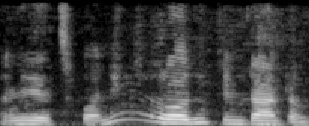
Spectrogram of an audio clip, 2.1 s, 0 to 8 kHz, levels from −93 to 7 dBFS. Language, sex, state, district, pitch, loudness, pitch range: Telugu, female, Andhra Pradesh, Anantapur, 195 Hz, -16 LUFS, 180-240 Hz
